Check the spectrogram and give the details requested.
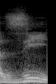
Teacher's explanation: زی یا مدہ ہے، ایک الف کے برابر کھینچ کر پڑھیں گے۔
